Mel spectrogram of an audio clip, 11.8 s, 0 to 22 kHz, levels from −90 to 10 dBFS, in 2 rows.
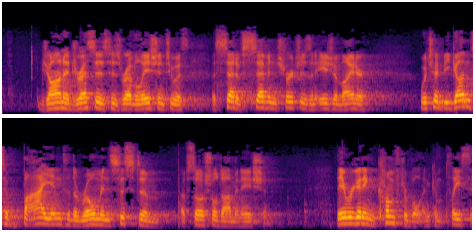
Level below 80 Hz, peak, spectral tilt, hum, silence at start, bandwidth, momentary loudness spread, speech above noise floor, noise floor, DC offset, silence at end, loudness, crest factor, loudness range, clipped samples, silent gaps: -74 dBFS; 0 dBFS; -4 dB/octave; none; 0.45 s; 10 kHz; 14 LU; 33 dB; -50 dBFS; under 0.1%; 0 s; -17 LUFS; 18 dB; 3 LU; under 0.1%; none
